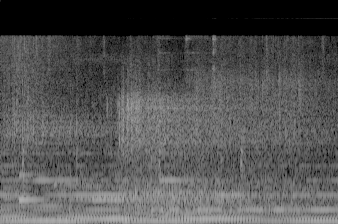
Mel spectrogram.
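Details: Sustained musical tones and a low hum run throughout, over a soft noisy wash. No animal voice can be picked out.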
